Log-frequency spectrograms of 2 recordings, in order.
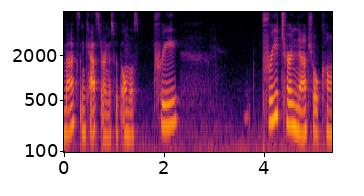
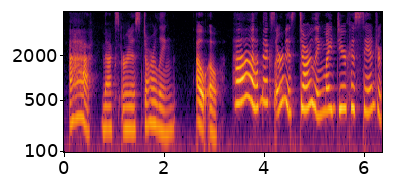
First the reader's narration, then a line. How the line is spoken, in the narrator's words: cried Miss Mavius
